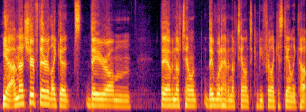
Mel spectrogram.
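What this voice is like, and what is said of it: Chicago accent. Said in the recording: “My Chicago accent's coming out a lot today. Did you hear the word I said? Talent.”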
